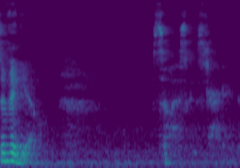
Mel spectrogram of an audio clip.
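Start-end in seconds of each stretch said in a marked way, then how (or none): 1.5-2.3 hushed whisper to start the story. Real, not acted. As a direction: drop to a secret whisper. Sudden hush starting the story.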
